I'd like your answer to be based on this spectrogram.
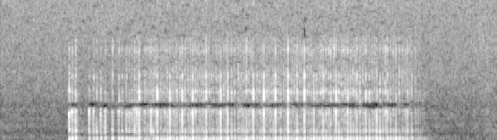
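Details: Bulldog snoring loudly: a loud, rattling, fluttering snore sustained for about two and a half seconds on one breath.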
